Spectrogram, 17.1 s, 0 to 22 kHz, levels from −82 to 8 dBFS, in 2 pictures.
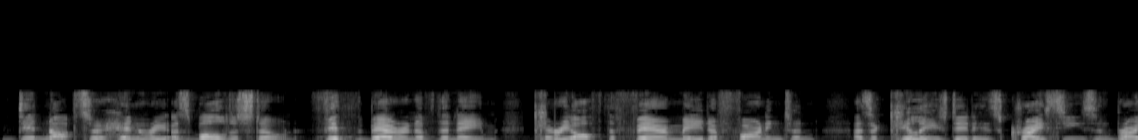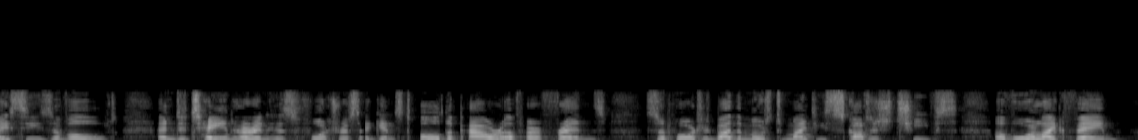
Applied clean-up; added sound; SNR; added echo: none; none; none; none.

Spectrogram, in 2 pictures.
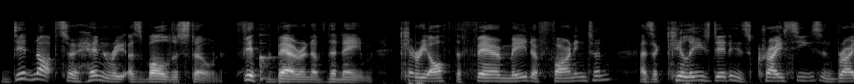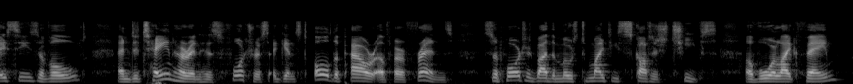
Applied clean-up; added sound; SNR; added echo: none; Bowed string instrument; 15 dB; none.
